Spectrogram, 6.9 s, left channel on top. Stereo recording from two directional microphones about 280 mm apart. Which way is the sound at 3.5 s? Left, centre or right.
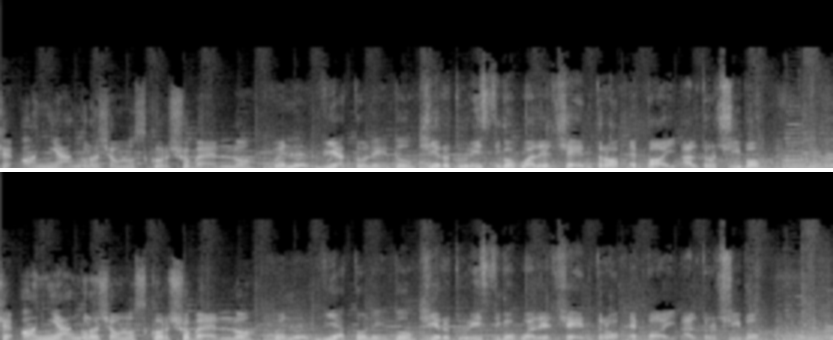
Centre.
